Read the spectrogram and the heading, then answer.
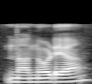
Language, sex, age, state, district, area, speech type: Goan Konkani, male, 18-30, Goa, Murmgao, urban, spontaneous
